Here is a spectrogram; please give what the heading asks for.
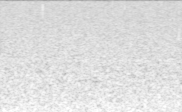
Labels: {"label": "ambient", "recorder": "HydroMoth"}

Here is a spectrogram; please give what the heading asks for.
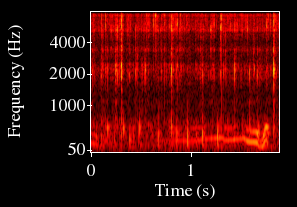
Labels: {"label": "biophony, cascading saw", "recorder": "HydroMoth"}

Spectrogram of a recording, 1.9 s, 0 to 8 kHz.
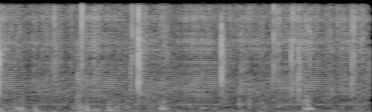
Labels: {"label": "anthrophony, boat engine", "recorder": "SoundTrap 300"}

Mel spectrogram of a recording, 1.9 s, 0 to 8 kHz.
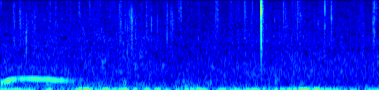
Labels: {"label": "biophony", "recorder": "SoundTrap 300"}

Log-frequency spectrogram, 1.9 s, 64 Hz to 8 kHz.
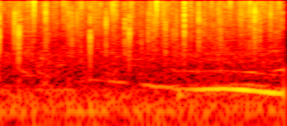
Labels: {"label": "biophony", "recorder": "SoundTrap 300"}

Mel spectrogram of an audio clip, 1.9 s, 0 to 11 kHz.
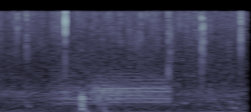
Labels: {"label": "biophony, croak", "recorder": "SoundTrap 500"}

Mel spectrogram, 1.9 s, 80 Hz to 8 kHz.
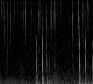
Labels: {"label": "biophony, knock", "recorder": "SoundTrap 300"}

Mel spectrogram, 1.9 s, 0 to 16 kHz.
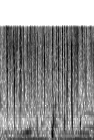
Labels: {"label": "biophony", "recorder": "SoundTrap 300"}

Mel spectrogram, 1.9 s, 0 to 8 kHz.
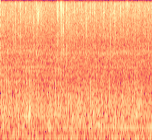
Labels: {"label": "anthrophony, boat engine", "recorder": "SoundTrap 300"}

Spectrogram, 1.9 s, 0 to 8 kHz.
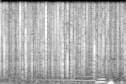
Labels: {"label": "biophony, cascading saw", "recorder": "SoundTrap 600 or HydroMoth"}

